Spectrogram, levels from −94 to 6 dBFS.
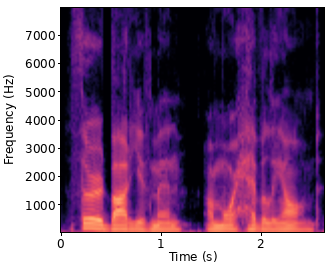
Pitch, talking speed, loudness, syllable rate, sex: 125 Hz, 205 wpm, -18 LUFS, 6.1 syllables/s, male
